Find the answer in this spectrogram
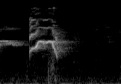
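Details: Male cockatiel giving one brief note: a steady tone breaking into a loud, rising-then-falling harsh squawk.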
